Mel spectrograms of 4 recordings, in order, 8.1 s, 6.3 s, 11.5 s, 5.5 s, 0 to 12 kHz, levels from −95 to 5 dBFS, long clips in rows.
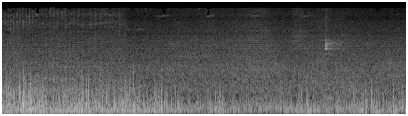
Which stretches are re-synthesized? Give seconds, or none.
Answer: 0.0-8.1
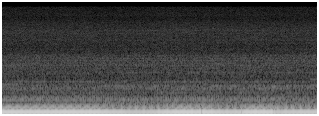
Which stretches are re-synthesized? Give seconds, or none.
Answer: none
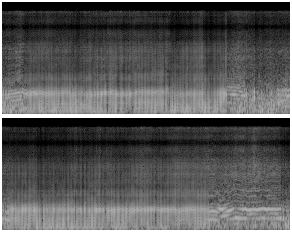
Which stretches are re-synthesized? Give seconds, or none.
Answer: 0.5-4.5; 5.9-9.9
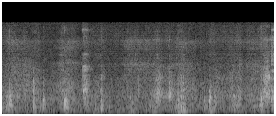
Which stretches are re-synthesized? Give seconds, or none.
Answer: 0.0-0.5; 1.8-3.6; 4.3-5.5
